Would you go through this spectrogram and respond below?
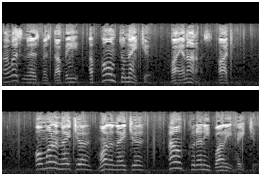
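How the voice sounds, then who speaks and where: An actor playing a wisecracking tavern manager with a New York accent and slangy, mock-grand speech in old radio comedy. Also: male voice, high voice, big pitch swings, moderate pace, pushed and bright, full character voice. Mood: mock-lofty. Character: scheming, wisecracking male tavern manager, malaprop-prone. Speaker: sitcom lead. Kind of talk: 1940s radio comedy acting. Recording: noisy, dull 1940s radio recording.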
